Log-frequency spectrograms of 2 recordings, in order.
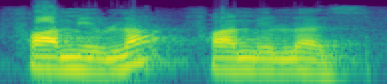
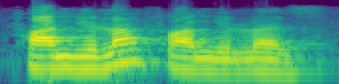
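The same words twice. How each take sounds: Both takes have the same delivery.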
